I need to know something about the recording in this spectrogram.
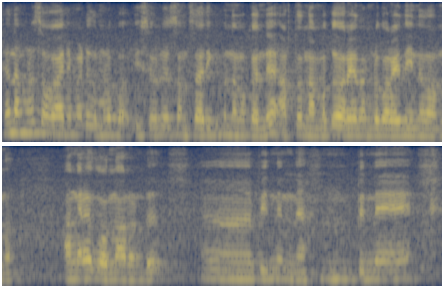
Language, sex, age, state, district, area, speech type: Malayalam, female, 45-60, Kerala, Pathanamthitta, rural, spontaneous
